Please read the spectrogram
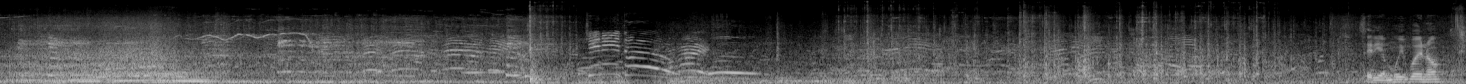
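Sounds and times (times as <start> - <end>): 
heavy city traffic at rush hour: 0.0 - 14.6
short whistling or horn-like tones: 1.8 - 3.4
speech: 13.7 - 14.6.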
